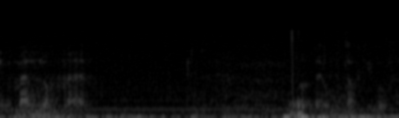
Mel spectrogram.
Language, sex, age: Norwegian, female, 29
